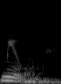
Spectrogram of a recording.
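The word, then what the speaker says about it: μ: this form mu m this is pronounced as mu so i hope you will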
